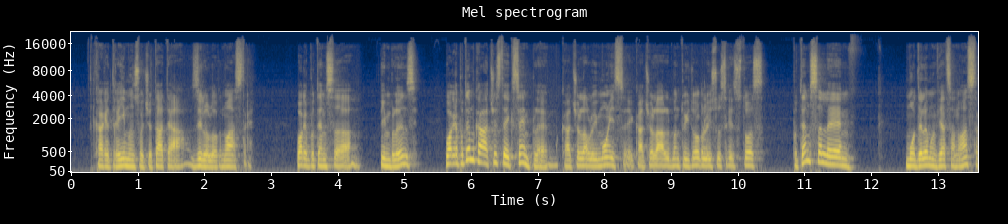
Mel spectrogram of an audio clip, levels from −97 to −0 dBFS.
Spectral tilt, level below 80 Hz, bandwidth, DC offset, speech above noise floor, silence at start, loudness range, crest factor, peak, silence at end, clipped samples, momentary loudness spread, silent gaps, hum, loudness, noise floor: -5.5 dB/octave; -48 dBFS; 19 kHz; under 0.1%; 38 dB; 0.35 s; 2 LU; 16 dB; -2 dBFS; 0 s; under 0.1%; 9 LU; none; none; -17 LUFS; -54 dBFS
